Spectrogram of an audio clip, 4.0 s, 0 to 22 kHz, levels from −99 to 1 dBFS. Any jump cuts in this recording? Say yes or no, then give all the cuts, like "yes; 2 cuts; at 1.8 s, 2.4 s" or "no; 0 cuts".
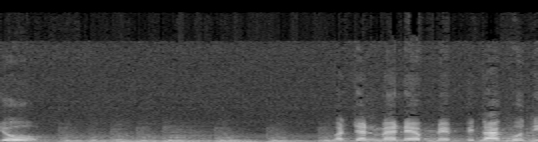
yes; 2 cuts; at 0.8 s, 2.5 s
